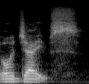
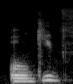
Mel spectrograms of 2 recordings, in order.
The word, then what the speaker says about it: ogive: So that's how we create the ogives. Others would call it ogive, but we'll be pronouncing it as ogive.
